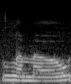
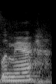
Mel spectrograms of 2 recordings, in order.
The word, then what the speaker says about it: Lemieux: live they're known as lamo they say lamo instead of L but the proper French pronunciation is lamir I never legally changed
